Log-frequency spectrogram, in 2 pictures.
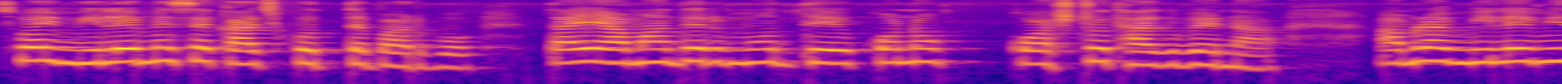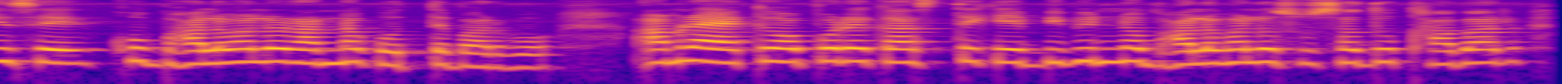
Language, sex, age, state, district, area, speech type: Bengali, female, 60+, West Bengal, Nadia, rural, spontaneous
